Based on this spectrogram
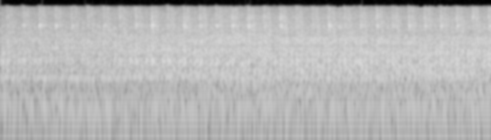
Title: How to diagnose engine Knocking noise | danilotroubleshooter #mechanic #engineknocking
